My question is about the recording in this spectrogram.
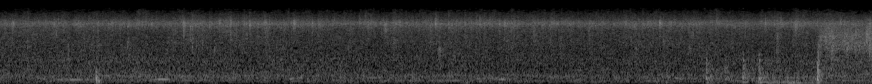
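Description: Steady rain falling: an even hiss.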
